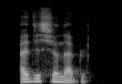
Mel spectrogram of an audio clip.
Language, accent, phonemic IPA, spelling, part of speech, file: French, France, /a.di.sjɔ.nabl/, additionnable, adjective, LL-Q150 (fra)-additionnable.wav
- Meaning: summable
